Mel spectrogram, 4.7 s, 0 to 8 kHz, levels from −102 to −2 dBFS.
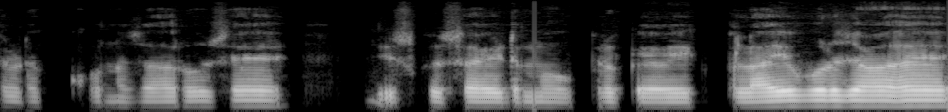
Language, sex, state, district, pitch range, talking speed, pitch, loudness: Marwari, male, Rajasthan, Churu, 95-110 Hz, 150 wpm, 100 Hz, -26 LUFS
